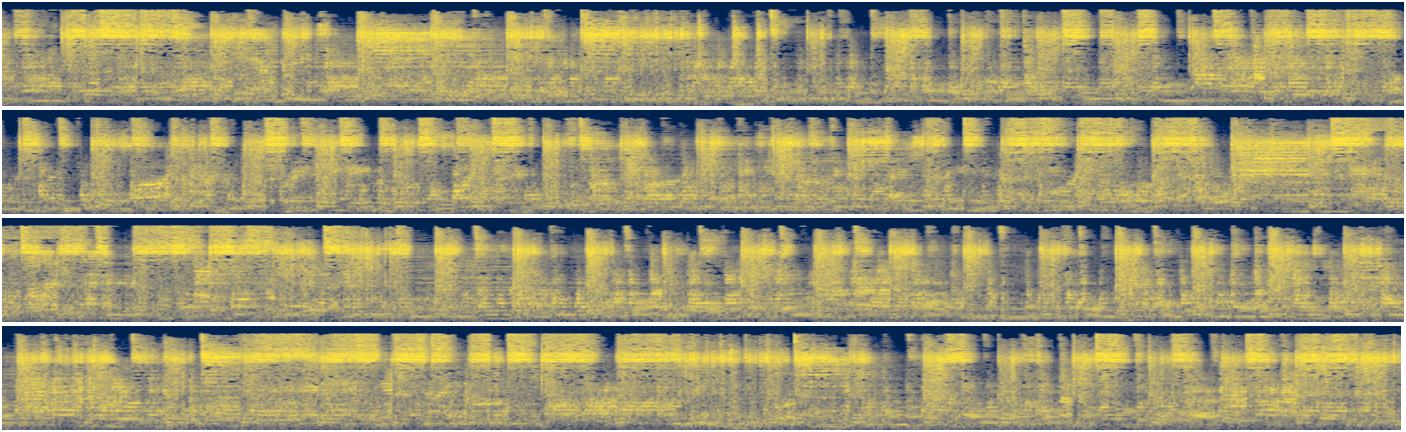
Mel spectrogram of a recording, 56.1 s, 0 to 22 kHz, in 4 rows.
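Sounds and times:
drum kit with cymbals: 0.0s - 56.0s
electric guitar: 0.0s - 56.0s.

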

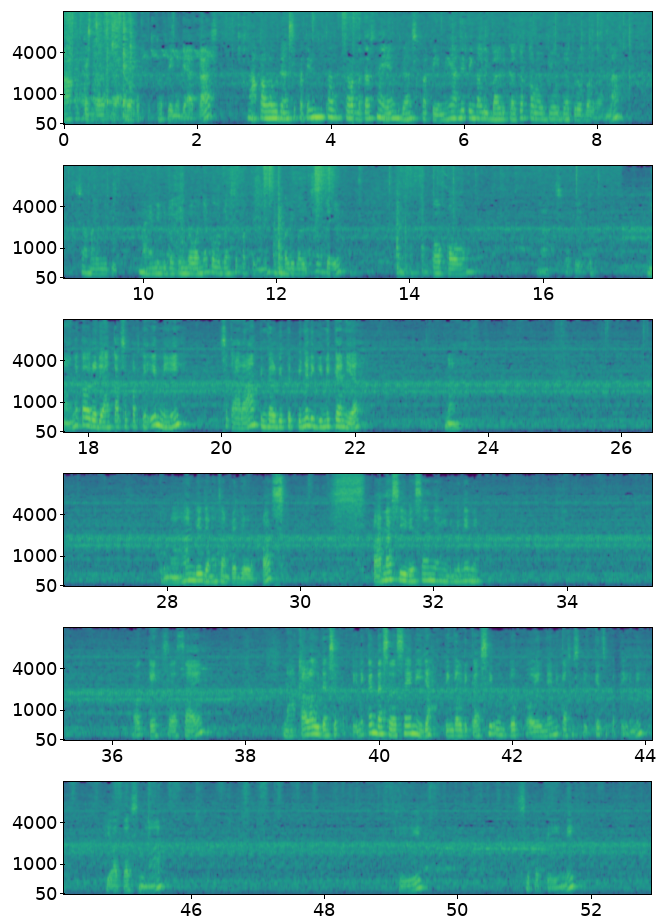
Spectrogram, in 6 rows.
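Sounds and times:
background hum and hiss: 0.0s - 52.9s.

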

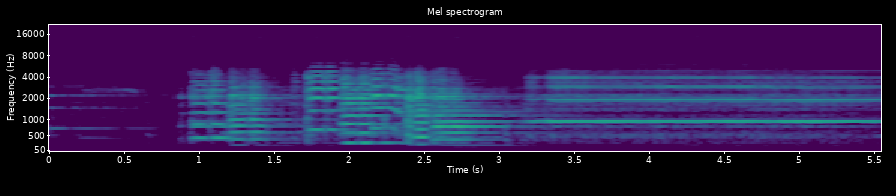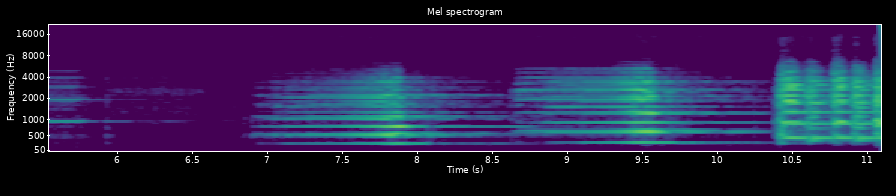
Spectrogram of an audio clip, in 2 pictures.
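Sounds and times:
solo violin: 0.9s - 5.9s, 6.9s - 11.0s.

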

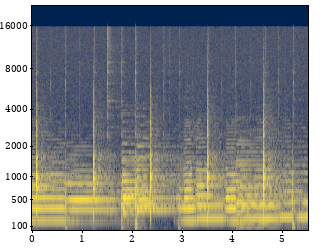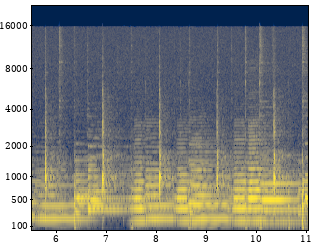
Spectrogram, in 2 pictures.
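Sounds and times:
drum and cymbal strokes: 0.0s - 11.0s
piano: 0.0s - 11.0s
saxophone melody: 0.0s - 11.0s.

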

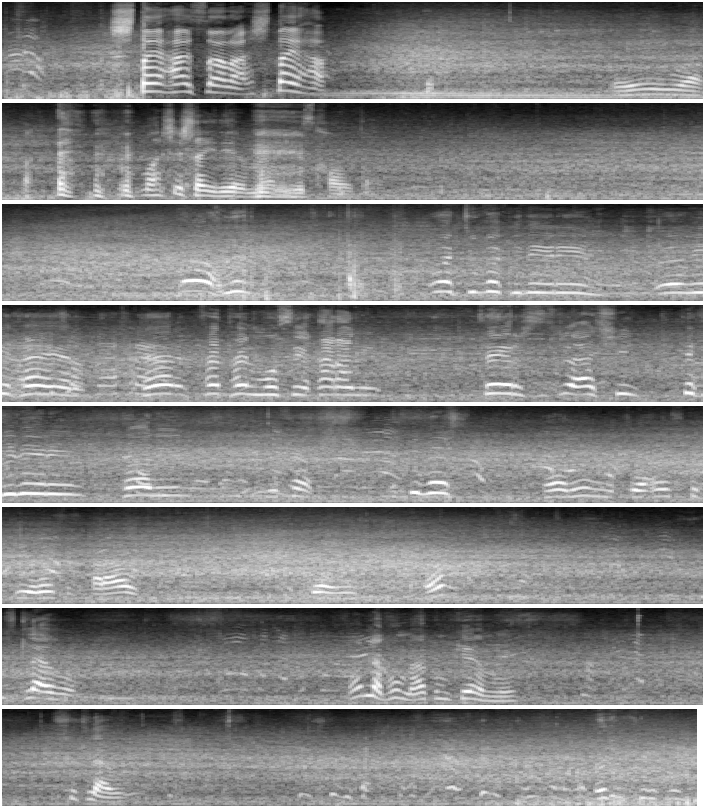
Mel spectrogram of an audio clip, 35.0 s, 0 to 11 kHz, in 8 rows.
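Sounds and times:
car approaching on road: 0.0s - 35.0s
people talking: 3.8s - 6.8s, 9.0s - 10.8s, 11.4s - 22.8s, 23.8s - 26.8s, 32.5s - 35.0s.

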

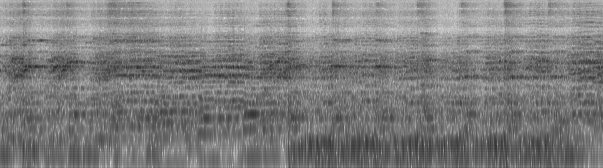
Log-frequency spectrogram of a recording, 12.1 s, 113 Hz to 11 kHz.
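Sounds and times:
orchestral ballet music: 0.0s - 12.0s.

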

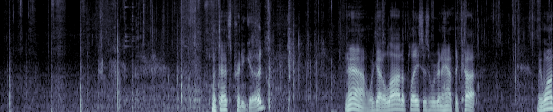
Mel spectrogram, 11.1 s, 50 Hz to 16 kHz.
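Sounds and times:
plastic film rustling and crinkling: 0.0s - 11.0s.

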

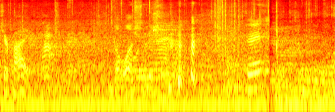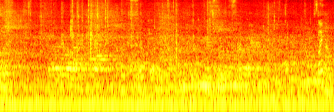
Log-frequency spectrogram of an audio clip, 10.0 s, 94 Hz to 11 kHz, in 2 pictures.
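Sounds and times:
indistinct background talk: 0.0s - 10.0s
person laughing: 2.4s - 3.2s.

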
